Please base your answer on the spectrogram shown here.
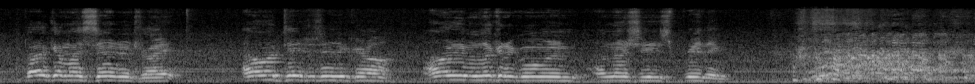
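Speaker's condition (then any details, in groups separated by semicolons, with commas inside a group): Severe brain injury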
